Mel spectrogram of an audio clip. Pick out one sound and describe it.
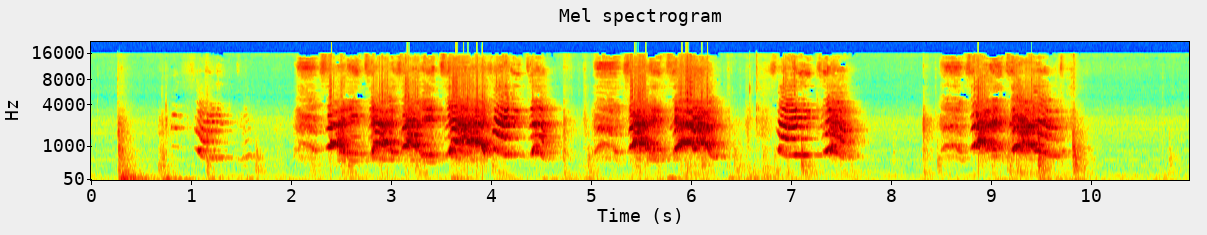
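A young woman shouts emotionally, heard through a microphone.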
